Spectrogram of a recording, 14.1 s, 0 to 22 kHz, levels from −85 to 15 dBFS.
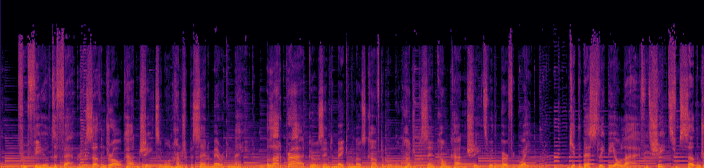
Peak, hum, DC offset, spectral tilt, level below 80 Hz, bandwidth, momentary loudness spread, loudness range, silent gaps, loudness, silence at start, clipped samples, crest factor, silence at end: -2 dBFS; none; under 0.1%; -6 dB/octave; -42 dBFS; 18.5 kHz; 4 LU; 2 LU; none; -17 LUFS; 0 s; under 0.1%; 14 dB; 0 s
